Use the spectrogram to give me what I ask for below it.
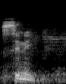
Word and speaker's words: স্নিগ্ধ: ন ফলা নয়ের উচ্চারণ হয়েছে স্নিগ্ধ, স্নিগ্ধ।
